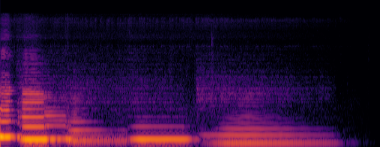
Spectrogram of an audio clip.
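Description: Bass clarinet and cello improvising together: a falling run of notes settles into low held notes, the last of which fades away shortly before the end.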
